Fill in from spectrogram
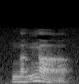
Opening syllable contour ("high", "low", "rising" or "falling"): rising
